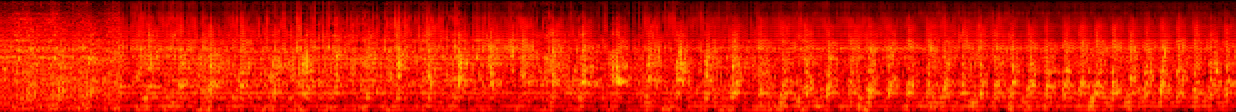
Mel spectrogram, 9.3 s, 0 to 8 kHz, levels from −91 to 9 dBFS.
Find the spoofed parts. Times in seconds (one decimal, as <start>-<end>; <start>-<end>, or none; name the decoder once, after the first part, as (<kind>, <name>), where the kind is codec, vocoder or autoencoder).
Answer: 0.9-9.3 (vocoder, BigVGAN v2)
